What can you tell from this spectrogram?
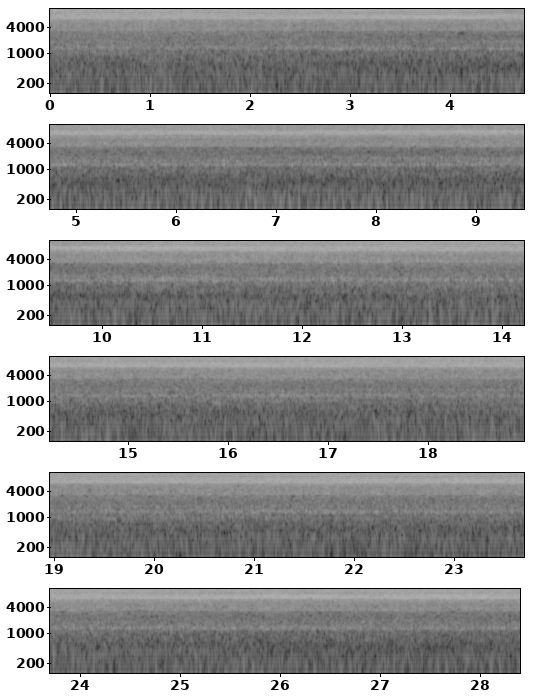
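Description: Sawmill band saw running steadily and ripping a long plank of white teak (gmelina) fed along its table: a constant loud hiss with a steady high whine.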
